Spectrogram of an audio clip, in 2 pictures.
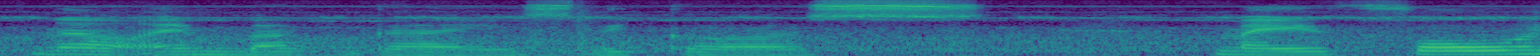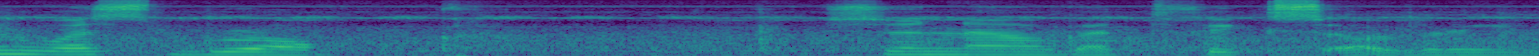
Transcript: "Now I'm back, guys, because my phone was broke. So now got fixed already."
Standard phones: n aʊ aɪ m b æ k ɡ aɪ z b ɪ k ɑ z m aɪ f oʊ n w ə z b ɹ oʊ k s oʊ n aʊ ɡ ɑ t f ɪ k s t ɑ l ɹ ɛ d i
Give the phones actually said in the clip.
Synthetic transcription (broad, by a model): n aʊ aɪ m b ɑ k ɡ aɪ s b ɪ k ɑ s m aɪ f oʊ n w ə s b ɹ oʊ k s oʊ n aʊ ɡ ɑ t f ɪ k s t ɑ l ɹ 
